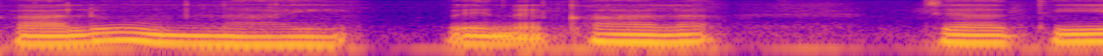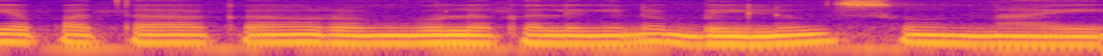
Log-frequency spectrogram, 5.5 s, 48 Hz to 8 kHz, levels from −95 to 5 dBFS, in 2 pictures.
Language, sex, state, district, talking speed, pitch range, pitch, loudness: Telugu, female, Andhra Pradesh, Srikakulam, 100 wpm, 145-170 Hz, 160 Hz, -14 LUFS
